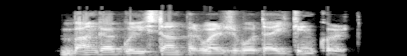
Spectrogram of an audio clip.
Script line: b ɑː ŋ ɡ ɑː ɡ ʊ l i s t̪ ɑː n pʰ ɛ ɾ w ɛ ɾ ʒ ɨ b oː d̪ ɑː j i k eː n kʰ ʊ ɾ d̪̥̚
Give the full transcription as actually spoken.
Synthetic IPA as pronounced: b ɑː ŋ ɡ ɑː ɡ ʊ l i s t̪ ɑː n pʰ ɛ ɾ w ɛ ɾ ʒ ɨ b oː d̪ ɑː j i k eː n kʰ ʊ ɾ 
